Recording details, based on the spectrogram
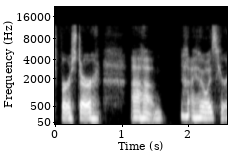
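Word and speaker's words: Foerster: and Chris fer and mind you it's fer not Forester or Forester or Forester it's Chris firster um I always hear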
